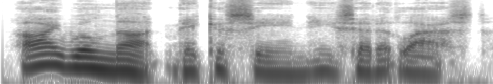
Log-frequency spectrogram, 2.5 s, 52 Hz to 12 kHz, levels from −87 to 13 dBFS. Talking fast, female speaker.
No: fast, 245 wpm; male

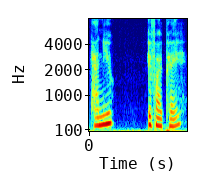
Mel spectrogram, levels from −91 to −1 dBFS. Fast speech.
No: average, 165 wpm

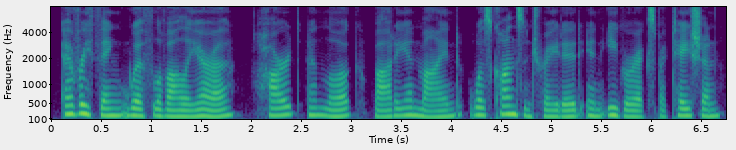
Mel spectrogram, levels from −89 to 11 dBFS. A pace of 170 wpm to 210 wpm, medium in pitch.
No: slow, 135 wpm; medium, 180 Hz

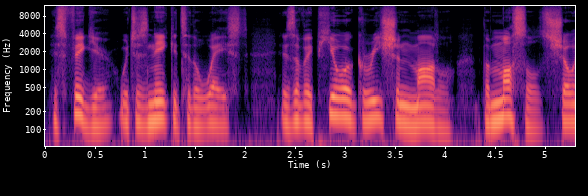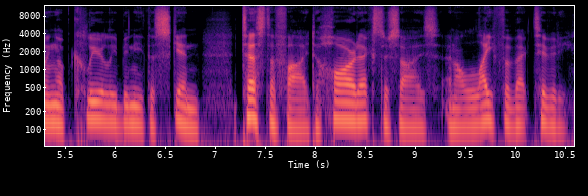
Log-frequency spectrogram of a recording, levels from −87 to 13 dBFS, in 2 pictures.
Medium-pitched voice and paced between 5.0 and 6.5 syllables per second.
No: low, 125 Hz; 5.1 syllables/s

